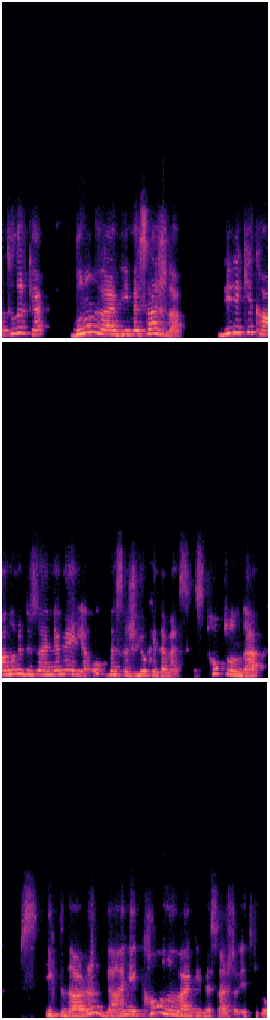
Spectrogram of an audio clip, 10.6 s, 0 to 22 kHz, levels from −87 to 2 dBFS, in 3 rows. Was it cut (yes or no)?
no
